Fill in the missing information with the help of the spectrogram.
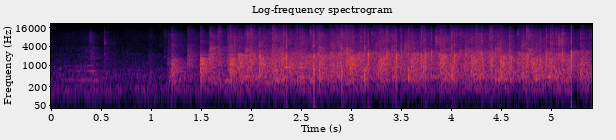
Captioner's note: attendees applauding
